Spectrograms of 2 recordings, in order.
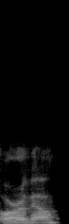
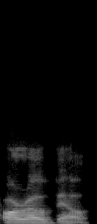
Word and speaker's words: Auroville: It's called Oroville, but they also do and make some beautiful things.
